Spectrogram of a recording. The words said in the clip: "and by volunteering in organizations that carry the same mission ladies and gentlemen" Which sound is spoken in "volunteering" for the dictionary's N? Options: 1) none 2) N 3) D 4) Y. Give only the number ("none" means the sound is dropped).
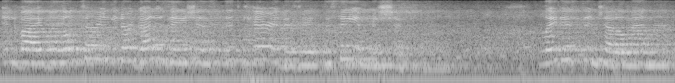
1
